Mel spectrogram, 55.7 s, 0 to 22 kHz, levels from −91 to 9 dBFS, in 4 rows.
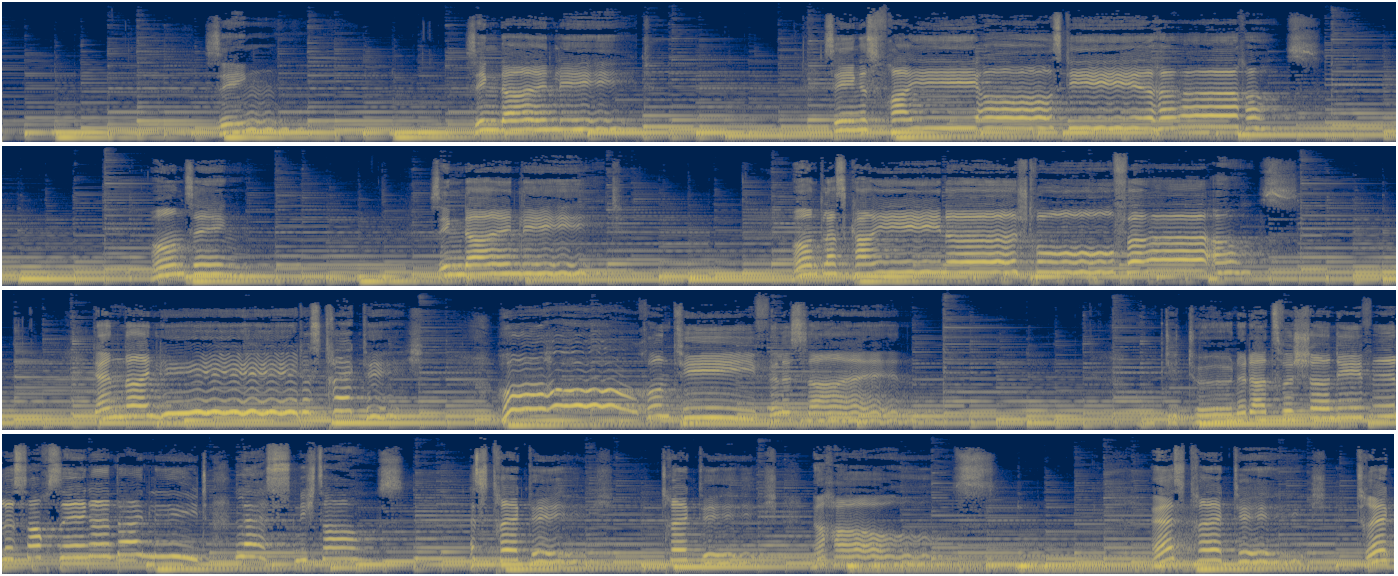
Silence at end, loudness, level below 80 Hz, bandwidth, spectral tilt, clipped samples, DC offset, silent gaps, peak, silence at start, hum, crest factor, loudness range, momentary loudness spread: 0 s; -15 LUFS; -50 dBFS; 18 kHz; -5.5 dB/octave; under 0.1%; under 0.1%; none; 0 dBFS; 0 s; none; 14 dB; 5 LU; 11 LU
